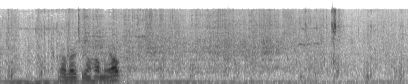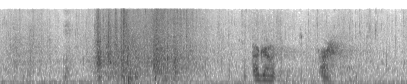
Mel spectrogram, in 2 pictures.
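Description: A young man talks briefly into a close microphone.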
